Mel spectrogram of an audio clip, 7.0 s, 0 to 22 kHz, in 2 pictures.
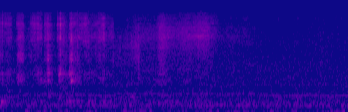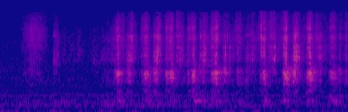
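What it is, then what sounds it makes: Scratch art card being scratched. A pointed wooden stylus scratches a flat A4-size scratch-art card, a black coating over a colored foil layer, resting on a table. Soft, bright scratching strokes come first, then fade to a quiet lull. Faster, louder rasping strokes follow toward the end.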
